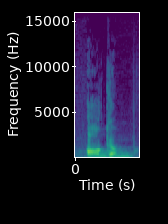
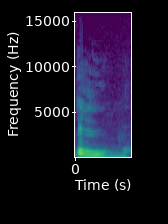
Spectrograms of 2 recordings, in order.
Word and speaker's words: Ogham: Ogham or Ogham, okay? Sometimes spelt with the H or not, depending on which Irish orthography you want.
